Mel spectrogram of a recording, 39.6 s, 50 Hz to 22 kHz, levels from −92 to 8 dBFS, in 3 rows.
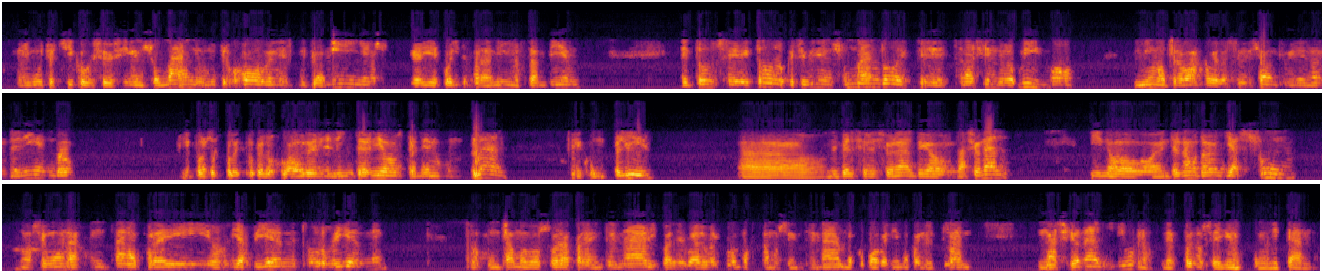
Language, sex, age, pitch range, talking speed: Spanish, male, 40-59, 120-150 Hz, 150 wpm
